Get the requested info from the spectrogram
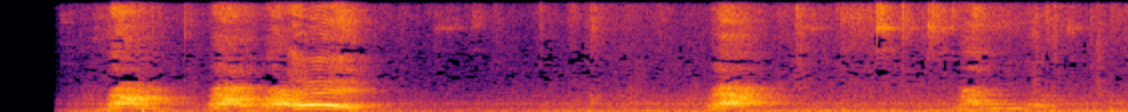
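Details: Six-week-old foster golden retriever puppies playing: a quick cluster of short harmonic yips and a rising-then-falling whine, a pause of about two seconds, then two more brief yelps over a quiet indoor background.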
